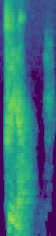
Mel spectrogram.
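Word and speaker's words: krino (κρίνω): Okay, the word is pronounced krino is the best, or krino, or krino. I would say kri, because it's got phonetically two E's. Okay, so it's kri, krino.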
